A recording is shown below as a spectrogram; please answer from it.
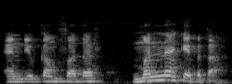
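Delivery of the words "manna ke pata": loud, high-pitched Haryanvi; Haryanvi dialect. Shown as a demonstration. Teacher showing the next region, in louder Haryanvi dialect. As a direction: punch it out in proper Haryanvi. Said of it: "this is proper Haryanvi".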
